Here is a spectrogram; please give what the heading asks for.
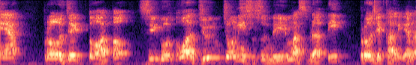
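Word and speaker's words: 順調: Betul, cara baca gitu adalah juncho ya, artinya itu lancar.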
